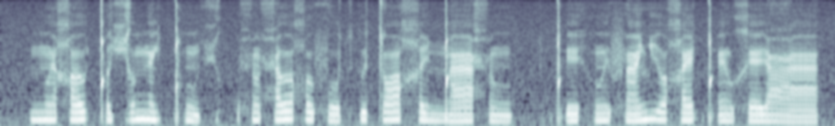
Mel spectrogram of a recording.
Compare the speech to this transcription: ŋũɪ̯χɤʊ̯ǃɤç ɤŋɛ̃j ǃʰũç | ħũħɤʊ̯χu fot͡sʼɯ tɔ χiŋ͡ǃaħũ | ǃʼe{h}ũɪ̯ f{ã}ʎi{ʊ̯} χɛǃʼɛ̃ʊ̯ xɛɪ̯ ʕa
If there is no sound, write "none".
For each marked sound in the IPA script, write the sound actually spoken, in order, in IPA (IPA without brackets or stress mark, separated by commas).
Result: h, ã, ʊ̯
